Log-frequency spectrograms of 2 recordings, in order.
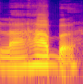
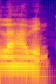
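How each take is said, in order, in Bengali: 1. শব্দটি ঝাঁকুনি দেওয়া 'b' ধ্বনিতে থেমে যায়। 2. শব্দটি পূর্ণ 'bin' দিয়ে শেষ হয়। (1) "কলকলা হরফে বায়ে জজম দিয়ে পড়তে হবে" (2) "যদি সাধারণভাবে পড়ি লাহাবিন"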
